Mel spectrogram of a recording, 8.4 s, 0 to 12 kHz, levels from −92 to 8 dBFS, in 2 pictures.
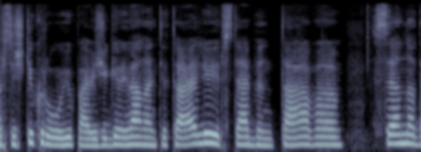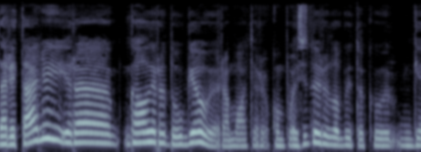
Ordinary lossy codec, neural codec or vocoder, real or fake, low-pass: AAC, 32 kbps; codec, 24 kHz, 3.1 kbps, DualCodec; fake; 10.8 kHz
